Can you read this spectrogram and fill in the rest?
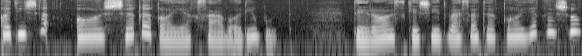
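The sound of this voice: Someone reads in an unforced reading voice. The intonation is lively.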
